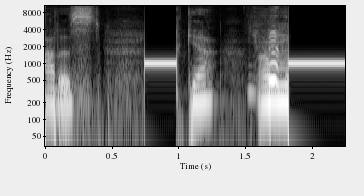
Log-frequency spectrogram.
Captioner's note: beep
